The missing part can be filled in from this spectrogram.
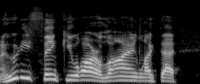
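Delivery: mock heated, confrontational, angry, accusing outburst. Recounting a man confronting the Speaker in a Congress hallway, imitating someone screaming. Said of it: "he would like start screaming".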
